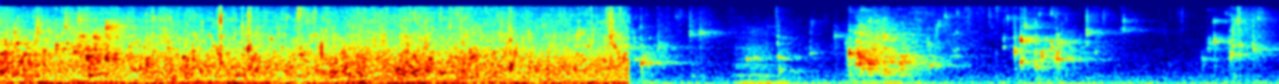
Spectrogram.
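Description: Faint water sounds from a child wading barefoot in shallow lake water: a steady light wash for the first three seconds, which cuts off suddenly, then a few soft splashes about a second apart.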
